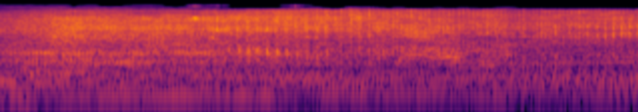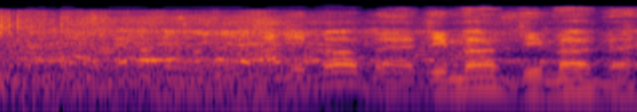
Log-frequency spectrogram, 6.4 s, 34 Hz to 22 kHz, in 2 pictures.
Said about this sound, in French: Des mobs comme celle-là, il y en a 30 000 dans Cotonou. Ouais. Ce sont des taxis, des petites motos-taxis. Ça roule dans tous les sens, c'est pratique, c'est pas cher, ça transporte tout, partout.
